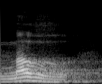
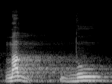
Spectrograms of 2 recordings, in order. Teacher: ketika ghainnya disukun maka kita biarkan saja suaranya terlepas. Jangan magdu ya. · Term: ghain sukun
